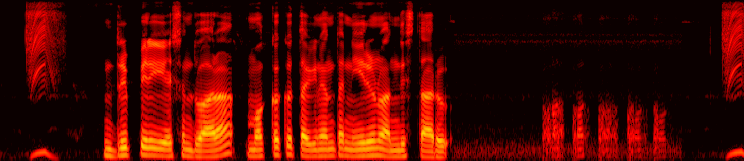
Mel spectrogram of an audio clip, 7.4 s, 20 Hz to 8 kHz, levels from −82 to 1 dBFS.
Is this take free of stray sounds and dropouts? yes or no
no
